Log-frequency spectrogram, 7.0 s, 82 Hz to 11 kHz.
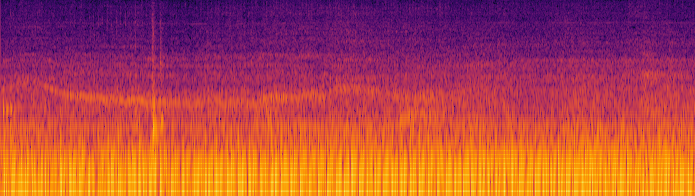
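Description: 2016 Indian Scout Sixty motorcycle being ridden, a continuous loud rumbling engine with a throbbing low pulse and some wind, no talk.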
